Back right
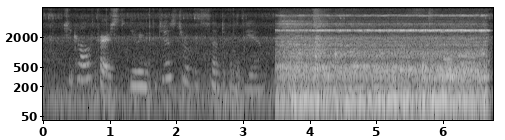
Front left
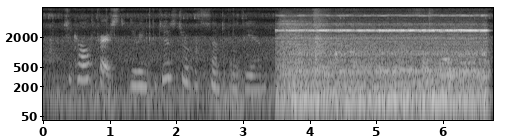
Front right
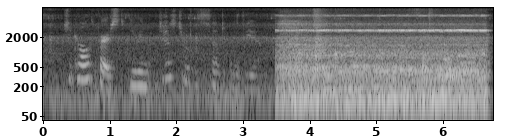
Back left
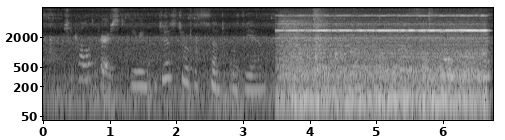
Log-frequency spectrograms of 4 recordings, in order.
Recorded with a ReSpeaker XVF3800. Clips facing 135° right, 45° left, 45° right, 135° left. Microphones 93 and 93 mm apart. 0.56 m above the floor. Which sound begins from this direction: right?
A fire alarm, at 3.5 s.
